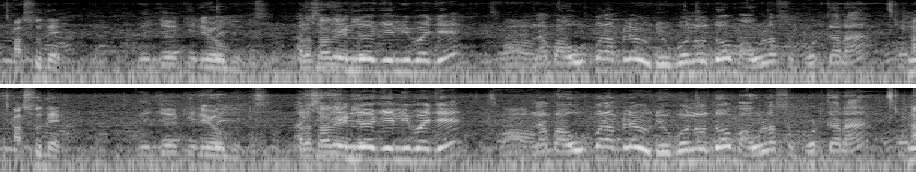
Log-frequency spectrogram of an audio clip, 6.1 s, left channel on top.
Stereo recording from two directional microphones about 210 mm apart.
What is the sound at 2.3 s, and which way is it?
Speech, 5° right (ahead or behind).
